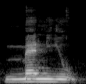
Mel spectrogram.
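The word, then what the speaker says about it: menu: इस लफ्ज को आम तौर पे मीनू बोला जाता है, जबकि इसकी करेक्ट प्रोनाउंसिएशन है मेन्यू।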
